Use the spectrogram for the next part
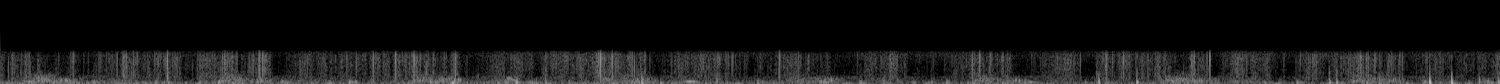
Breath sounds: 0.00-0.86 s: inhalation
0.93-1.79 s: exhalation
1.83-2.69 s: inhalation
2.88-3.87 s: exhalation
3.94-4.62 s: inhalation
4.87-5.86 s: exhalation
4.97-5.52 s: crackles
5.89-6.55 s: inhalation
6.62-7.43 s: exhalation
6.74-7.06 s: crackles
7.72-8.50 s: inhalation
8.48-9.18 s: exhalation
9.67-10.35 s: inhalation
10.40-11.43 s: exhalation
11.50-12.18 s: inhalation
12.25-13.22 s: exhalation
13.29-14.13 s: inhalation
14.16-15.00 s: exhalation

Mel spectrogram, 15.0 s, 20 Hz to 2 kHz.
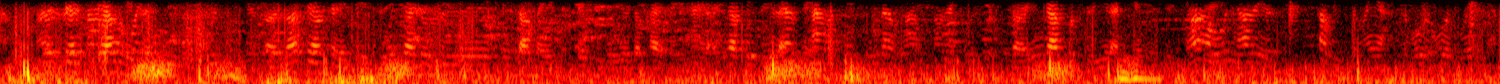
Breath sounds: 7.63-8.43 s: inhalation
7.63-8.41 s: crackles
8.43-9.20 s: exhalation
8.43-9.20 s: crackles
10.11-10.89 s: crackles
10.15-10.93 s: inhalation
10.99-11.76 s: exhalation
10.99-11.76 s: rhonchi

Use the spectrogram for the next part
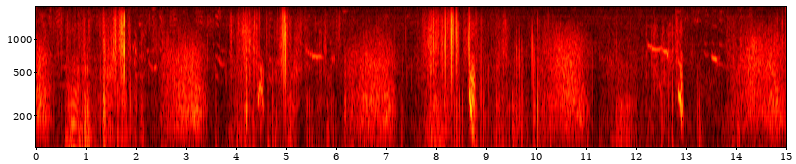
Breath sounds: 0.44-1.09 s: exhalation
0.44-1.09 s: rhonchi
2.43-3.44 s: inhalation
4.27-4.66 s: wheeze
5.24-5.78 s: wheeze
6.17-7.27 s: inhalation
7.72-8.62 s: exhalation
7.72-8.62 s: rhonchi
10.06-11.16 s: inhalation
11.33-12.27 s: exhalation
12.22-12.95 s: wheeze
13.34-13.88 s: wheeze
13.95-15.00 s: inhalation

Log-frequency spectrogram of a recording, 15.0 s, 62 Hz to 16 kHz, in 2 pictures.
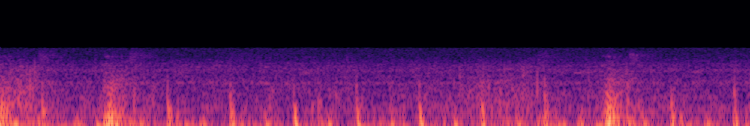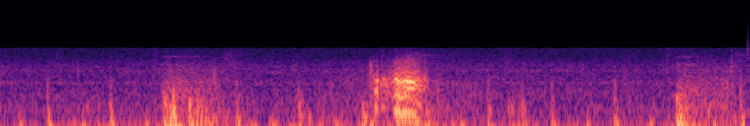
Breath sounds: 0.00-0.50 s: inhalation
0.00-0.50 s: crackles
0.88-1.29 s: exhalation
0.88-1.29 s: crackles
11.48-11.79 s: wheeze

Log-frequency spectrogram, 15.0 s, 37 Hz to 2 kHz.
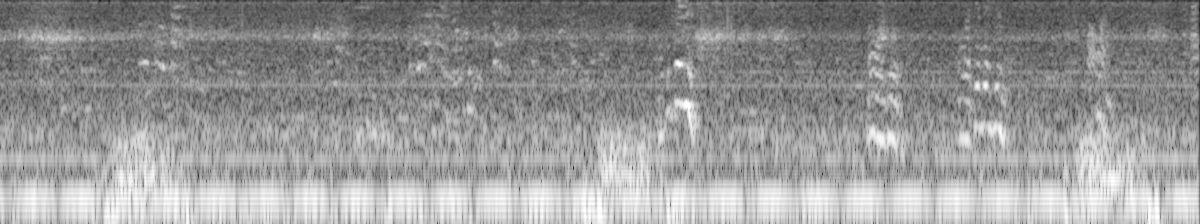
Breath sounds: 1.10-2.42 s: inhalation
7.44-8.38 s: inhalation
13.51-14.61 s: inhalation

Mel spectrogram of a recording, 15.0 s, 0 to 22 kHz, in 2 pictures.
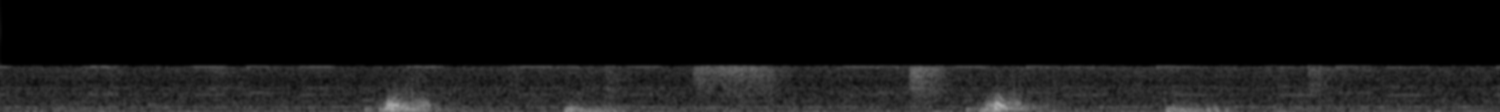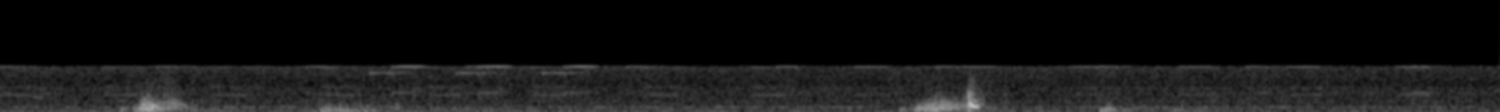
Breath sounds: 1.75-2.41 s: inhalation
2.73-3.97 s: exhalation
4.76-5.43 s: inhalation
5.79-6.91 s: exhalation
8.08-8.63 s: inhalation
9.09-10.06 s: exhalation
11.99-12.51 s: inhalation
12.33-12.43 s: wheeze
13.02-13.97 s: exhalation

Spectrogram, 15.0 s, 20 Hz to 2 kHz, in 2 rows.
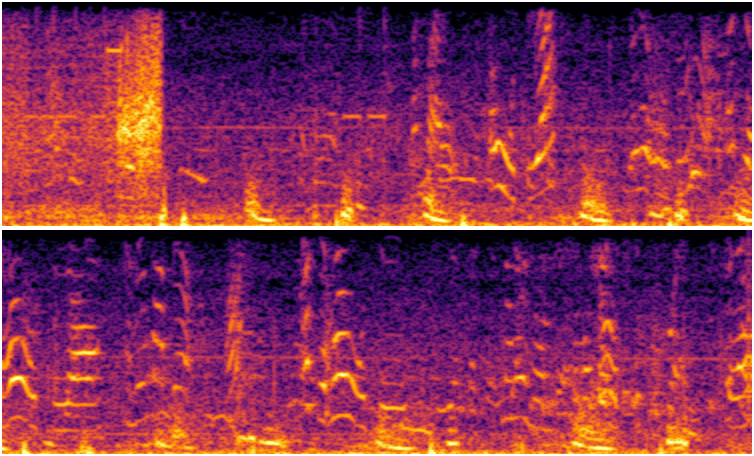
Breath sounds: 2.41-2.81 s: inhalation
2.41-2.81 s: rhonchi
3.28-3.80 s: exhalation
4.17-4.63 s: inhalation
4.17-4.63 s: rhonchi
5.73-6.19 s: inhalation
5.73-6.19 s: rhonchi
6.45-6.98 s: exhalation
6.45-6.98 s: rhonchi
7.32-7.78 s: inhalation
7.32-7.78 s: rhonchi
9.01-9.54 s: inhalation
9.01-9.54 s: rhonchi
9.87-10.51 s: exhalation
9.87-10.51 s: rhonchi
11.25-11.84 s: inhalation
11.25-11.84 s: wheeze
13.26-13.85 s: exhalation
13.26-13.85 s: rhonchi

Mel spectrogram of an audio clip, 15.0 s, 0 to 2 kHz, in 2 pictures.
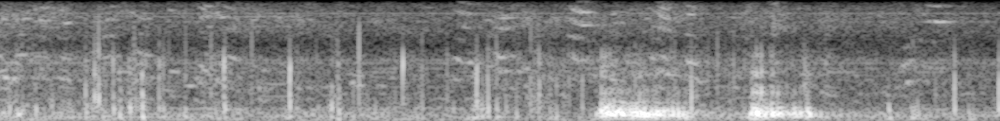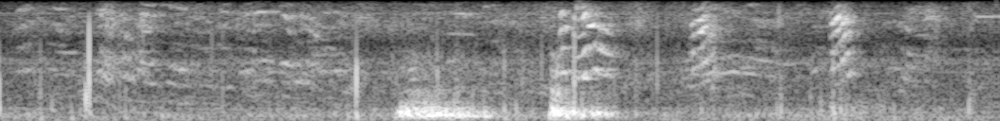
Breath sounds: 4.42-5.33 s: inhalation
4.42-5.33 s: crackles
5.60-6.22 s: exhalation
5.60-6.22 s: crackles
10.49-11.37 s: inhalation
10.49-11.37 s: crackles
11.65-12.28 s: exhalation
11.65-12.28 s: crackles

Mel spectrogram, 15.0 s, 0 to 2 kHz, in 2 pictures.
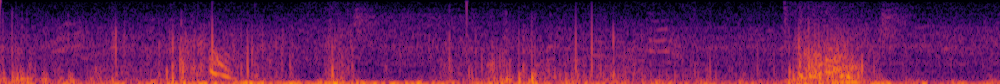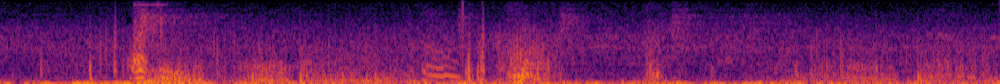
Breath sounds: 1.51-1.76 s: wheeze
8.49-9.16 s: wheeze
9.84-10.99 s: wheeze
13.83-15.00 s: wheeze

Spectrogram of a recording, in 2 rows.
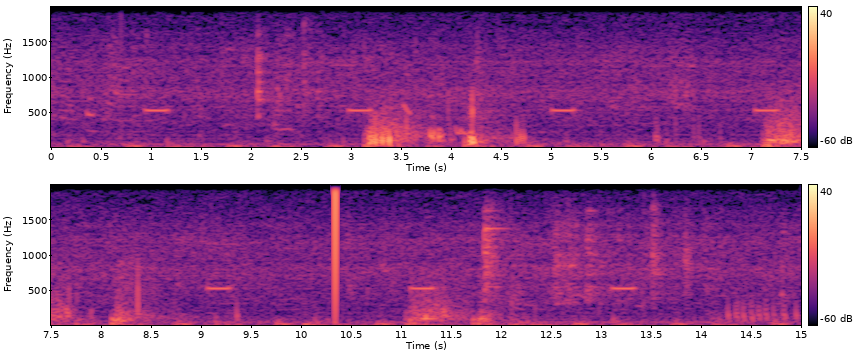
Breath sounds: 3.01-4.00 s: crackles
3.03-4.00 s: inhalation
4.01-4.82 s: exhalation
4.01-4.82 s: crackles
7.06-7.92 s: inhalation
8.04-8.90 s: exhalation
11.03-11.77 s: inhalation
11.76-12.28 s: exhalation

